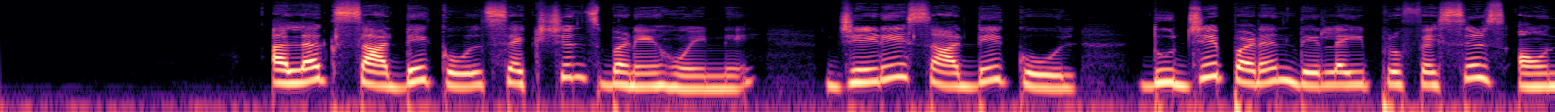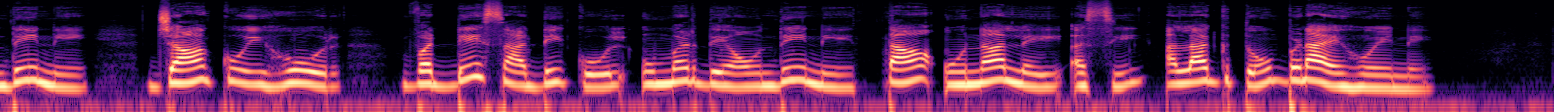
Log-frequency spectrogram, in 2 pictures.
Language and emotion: Punjabi, neutral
